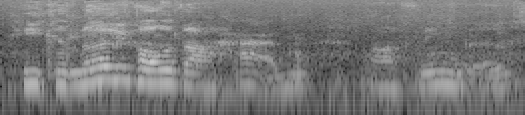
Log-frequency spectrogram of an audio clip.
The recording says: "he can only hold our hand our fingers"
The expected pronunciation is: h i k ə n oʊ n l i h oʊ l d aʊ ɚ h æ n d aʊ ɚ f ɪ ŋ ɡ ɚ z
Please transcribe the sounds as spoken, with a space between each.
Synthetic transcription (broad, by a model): h i k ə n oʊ l i h oʊ l d aʊ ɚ h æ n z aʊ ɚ f ɪ ŋ ɡ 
